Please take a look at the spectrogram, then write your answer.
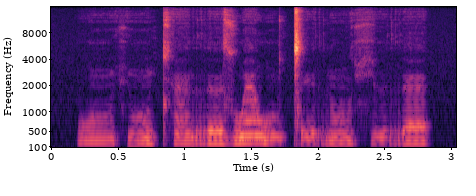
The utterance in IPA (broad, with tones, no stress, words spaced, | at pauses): wũː˩çũː˩˧ cʰɛ̃˩˧rɘː˧zwɛ̃˥ wũ˩ǀe˩rũ˧lˠ çɨ˩rɛ˧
